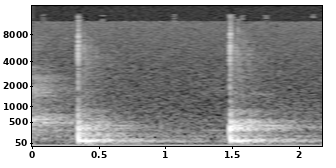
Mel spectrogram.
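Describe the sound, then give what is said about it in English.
Two distinct knocks on a solid surface made by a girl, about a second apart, each a sharp rap with a short hollow thud after it, quiet, with near-silence around them. “if you can hear us, I want you to respond to my knocking. And she went like this.”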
